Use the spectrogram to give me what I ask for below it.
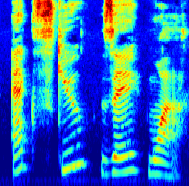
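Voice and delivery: Excusez-moi drawn out at half speed; slow demo. Shown as a demonstration. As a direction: say Excusez-moi slowly, syllable by syllable. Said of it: "Excusez-moi demo".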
